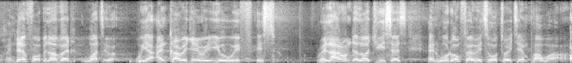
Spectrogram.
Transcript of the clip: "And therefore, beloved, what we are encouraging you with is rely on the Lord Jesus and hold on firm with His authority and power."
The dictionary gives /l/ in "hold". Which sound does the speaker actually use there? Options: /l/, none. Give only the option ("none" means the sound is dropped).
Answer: none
